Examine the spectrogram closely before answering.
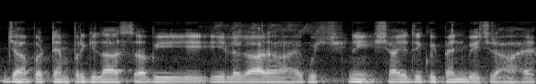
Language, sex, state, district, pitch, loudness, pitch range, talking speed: Hindi, male, Himachal Pradesh, Shimla, 110 Hz, -17 LUFS, 105-115 Hz, 190 wpm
